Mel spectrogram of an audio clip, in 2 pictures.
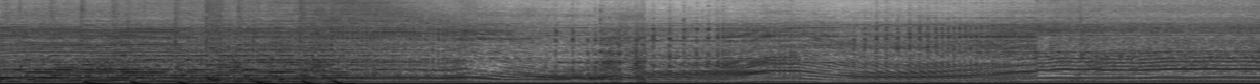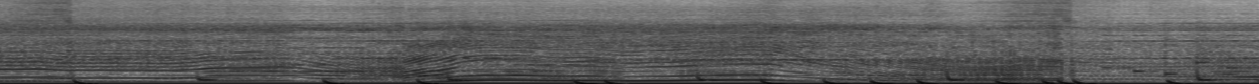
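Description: A small two-stroke Stihl chainsaw carving wood, its engine revving up and down again and again. It is mixed with electronic music that has a steady kick-drum beat and deep bass.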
